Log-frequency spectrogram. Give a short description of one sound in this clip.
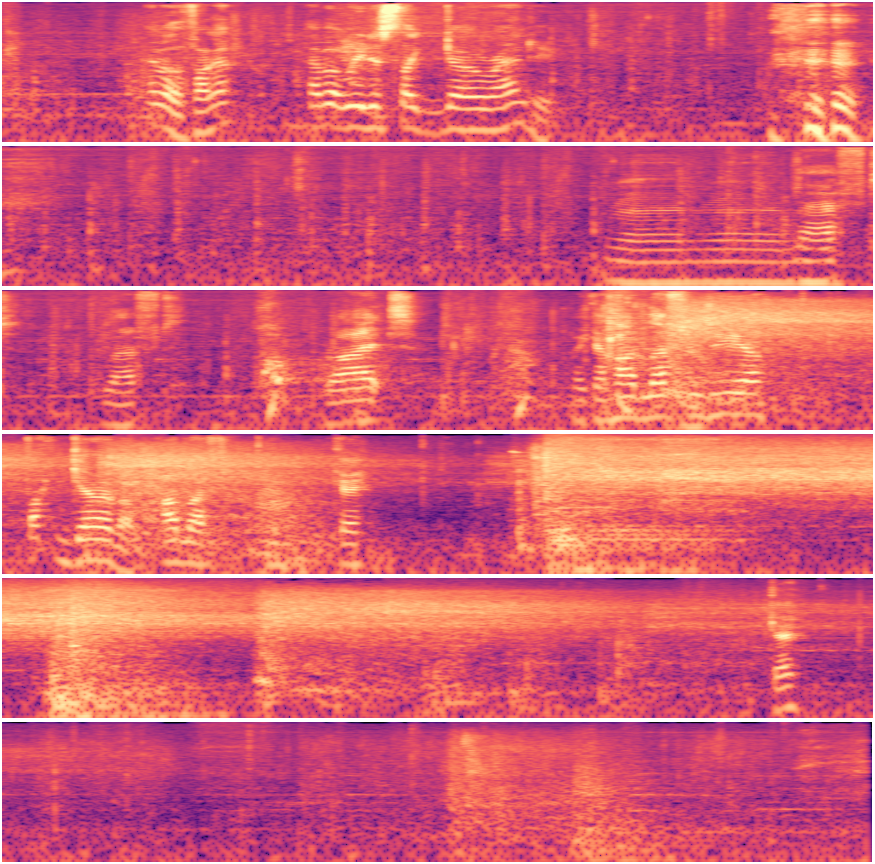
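Young men talk and react with animation, close to a microphone.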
